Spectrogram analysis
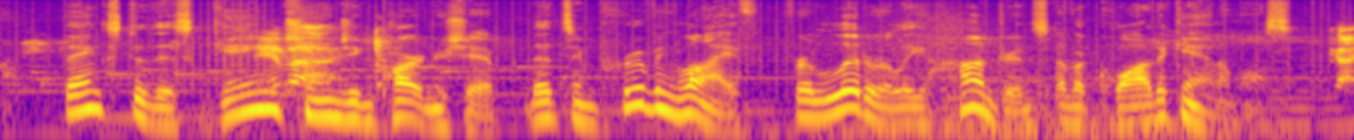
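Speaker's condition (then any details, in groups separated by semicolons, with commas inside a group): No condition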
